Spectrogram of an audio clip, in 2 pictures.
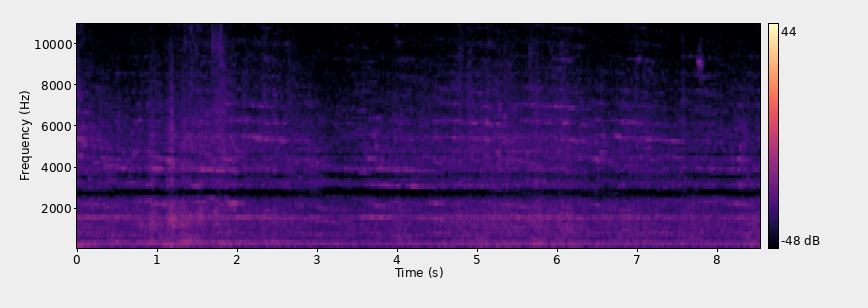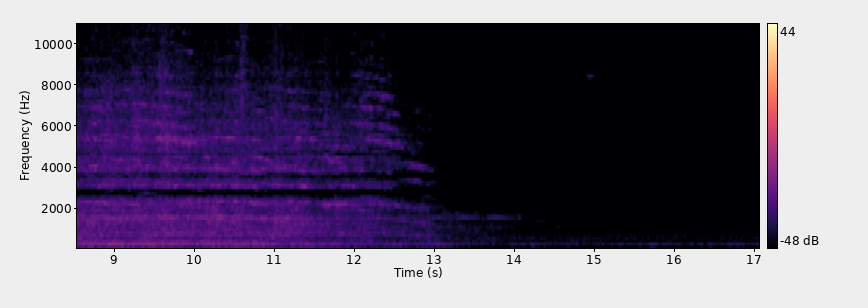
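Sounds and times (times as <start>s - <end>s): steel wheels rumbling on rail: 0.0s - 13.3s.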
